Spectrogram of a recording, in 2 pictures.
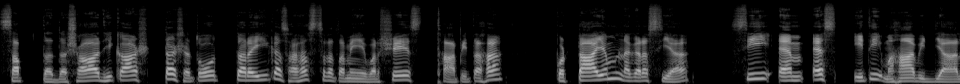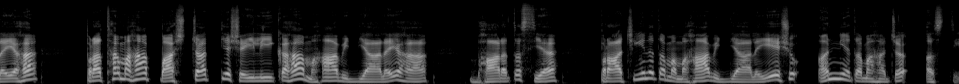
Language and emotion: Sanskrit, neutral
